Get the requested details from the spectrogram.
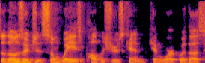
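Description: The voice has a bright, sharp tone, a New Jersey accent and fairly even intonation. It moves at a very fast pace over a quiet background. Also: man. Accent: New Jersey American. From New Jersey, US. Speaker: marketing executive. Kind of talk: interview. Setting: video call.

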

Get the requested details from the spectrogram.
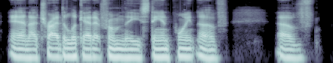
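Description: A man talks fairly slowly in a very deep, low voice on a very clean recording with a silent background. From Michigan, Muskegon. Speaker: author and business litigator. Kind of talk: casual chat. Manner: halting.

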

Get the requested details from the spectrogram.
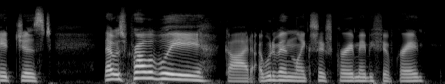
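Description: With an American accent, a woman talks at medium pitch and a moderate pace with ordinary pitch variation, captured in a very clean, dry, close recording with no echo and a silent background. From Chicago, US Midwest. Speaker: comedy writer and sketch performer. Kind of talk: casual chat.

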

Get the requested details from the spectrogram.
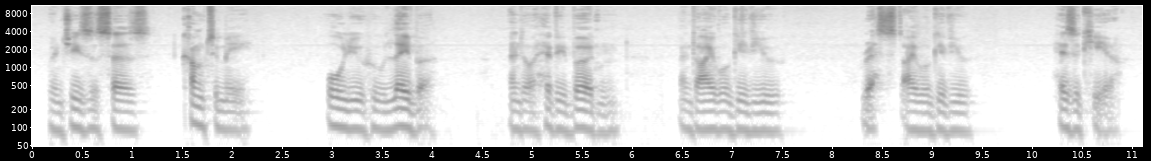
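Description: Very deep and low, a man's somewhat breathy voice carries a dark, mellow and calm, gentle tone, moving at a fairly slow pace with monotone, flat intonation and long, frequent pauses. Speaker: meditation teacher leading retreat. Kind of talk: talk on meditation, then guided meditation instructions. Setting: retreat hall with audience. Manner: calm, slow, gentle, soothing, with hesitations.

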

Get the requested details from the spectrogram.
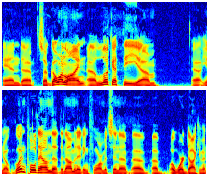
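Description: A man with an ordinary speaking voice talks at a moderate pace and medium pitch, his intonation lively. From Oklahoma. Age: 50s. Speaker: radio commercial producer and amateur radio news presenter. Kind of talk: casual interview chat on a live call-in radio show. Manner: relaxed, chatty, with frequent fillers and repeated words.

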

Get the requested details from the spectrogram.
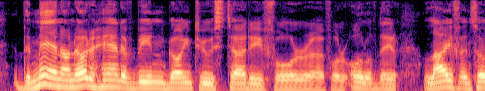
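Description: Speaking at a moderate pace, this man has a fairly high pitch, a dark, mellow tone and ordinary pitch variation. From Italy. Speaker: demographer. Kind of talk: interview. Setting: conference. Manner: halting.

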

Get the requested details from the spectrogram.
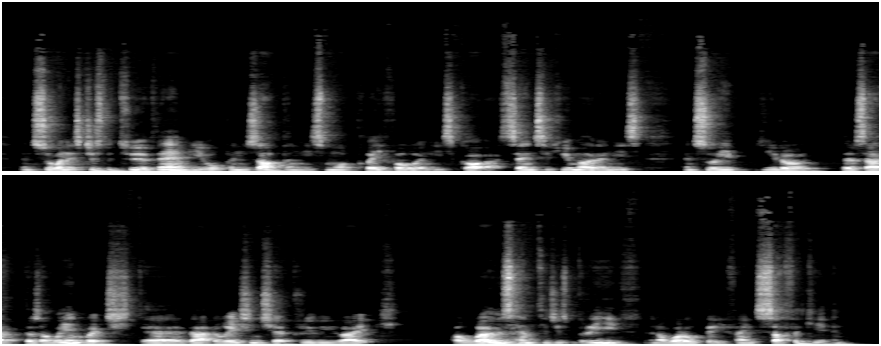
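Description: A man with an Edinburgh accent talks at a fairly quick pace and a medium pitch. His pitch varies in an ordinary way while his loudness swings widely. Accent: Scottish (Edinburgh). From Scotland, Edinburgh. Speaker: screenwriter and playwright. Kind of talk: interview. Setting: remote call.

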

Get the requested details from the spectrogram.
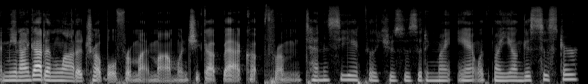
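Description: The recording is dry and close, without any echo. On it, a woman talks at a moderate speed. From US Midwest, Northwest Indiana. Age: 20s. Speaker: podcaster. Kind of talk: casual interview, personal life story.

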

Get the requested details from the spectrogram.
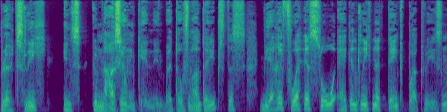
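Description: A man with a medium pitch and a dark, mellow tone talks at a very slow pace, recorded dry and close with no echo. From Lower Austria, Waidhofen an der Ybbs. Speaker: historian. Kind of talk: interview. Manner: halting.

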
